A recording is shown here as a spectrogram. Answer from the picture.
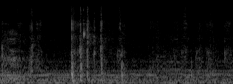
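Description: A few faint, light clicks and taps, irregularly spaced and bunched in the first half, over a faint steady tone.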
